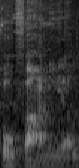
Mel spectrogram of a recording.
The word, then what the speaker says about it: Ophaniel: Instead, Lord Ophaniel, I prefer to call him by the, just pronounce his name flat, Ophaniel, just like Bariel and Ophaniel.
